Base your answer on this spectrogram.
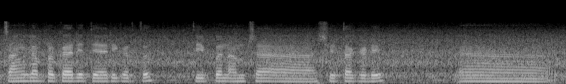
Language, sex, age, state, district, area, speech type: Marathi, male, 18-30, Maharashtra, Nanded, urban, spontaneous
